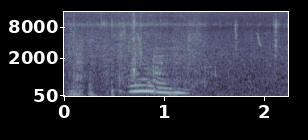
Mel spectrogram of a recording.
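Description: A person's short closed-mouth 'mm', about half a second long and falling in pitch, with a few faint clicks just before it.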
